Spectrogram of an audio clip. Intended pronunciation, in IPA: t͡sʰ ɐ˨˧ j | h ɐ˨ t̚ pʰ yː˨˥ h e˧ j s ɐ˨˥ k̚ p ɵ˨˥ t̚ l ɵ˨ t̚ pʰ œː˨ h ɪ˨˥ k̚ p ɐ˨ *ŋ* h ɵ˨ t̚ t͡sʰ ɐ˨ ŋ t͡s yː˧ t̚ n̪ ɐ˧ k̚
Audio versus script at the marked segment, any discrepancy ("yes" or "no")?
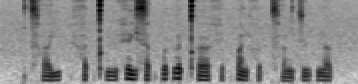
yes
